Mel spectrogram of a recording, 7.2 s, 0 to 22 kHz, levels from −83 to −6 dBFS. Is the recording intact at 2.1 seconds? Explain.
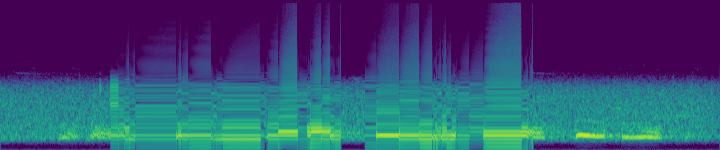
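No. From 1.11 to 3.40 s the audio has robotic sound from repeated short buffers: essentially every segment is a looped copy of roughly 10 ms of audio, likely because new data arrived too slowly, imposing a rigid 100 Hz metallic buzz.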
